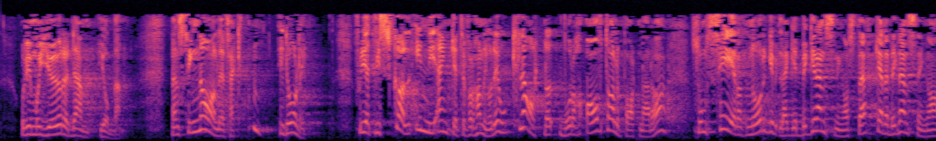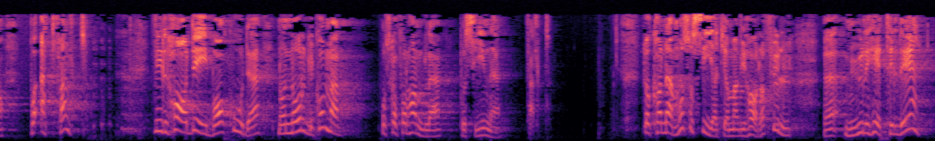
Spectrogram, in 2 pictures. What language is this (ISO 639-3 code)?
nob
